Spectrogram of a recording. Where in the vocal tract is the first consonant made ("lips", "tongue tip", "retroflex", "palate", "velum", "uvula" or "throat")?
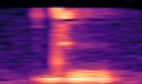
tongue tip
